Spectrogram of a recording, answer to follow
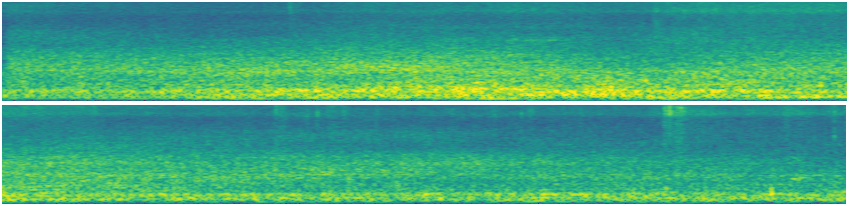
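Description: Road traffic noise: a vehicle passing, its tyre and engine rush swelling to a peak a couple of seconds in and then easing into a steady rushing noise.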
